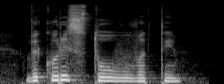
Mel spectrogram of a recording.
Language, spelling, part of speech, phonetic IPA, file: Ukrainian, використовувати, verb, [ʋekɔreˈstɔwʊʋɐte], Uk-використовувати.ogg
- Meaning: to use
